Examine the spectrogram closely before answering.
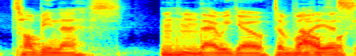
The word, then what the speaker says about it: TOBINES: So it's everything / TOBINES. And that's the fucking correct way to pronounce it. And as you say it, TOBINES, not turbines, dude.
